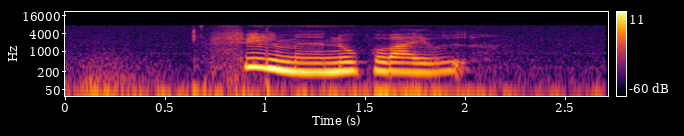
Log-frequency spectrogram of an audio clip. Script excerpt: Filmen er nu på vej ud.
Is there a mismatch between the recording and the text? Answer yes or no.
no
